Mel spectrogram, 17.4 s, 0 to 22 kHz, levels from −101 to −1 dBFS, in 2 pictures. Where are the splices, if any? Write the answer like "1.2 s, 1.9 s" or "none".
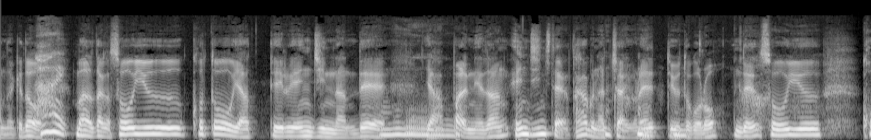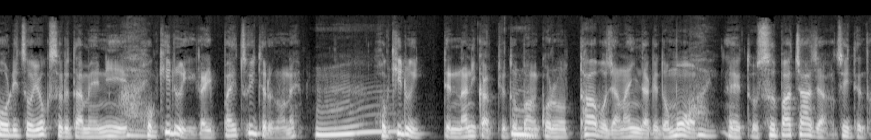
none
